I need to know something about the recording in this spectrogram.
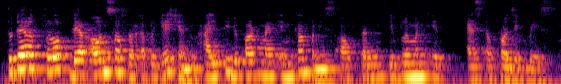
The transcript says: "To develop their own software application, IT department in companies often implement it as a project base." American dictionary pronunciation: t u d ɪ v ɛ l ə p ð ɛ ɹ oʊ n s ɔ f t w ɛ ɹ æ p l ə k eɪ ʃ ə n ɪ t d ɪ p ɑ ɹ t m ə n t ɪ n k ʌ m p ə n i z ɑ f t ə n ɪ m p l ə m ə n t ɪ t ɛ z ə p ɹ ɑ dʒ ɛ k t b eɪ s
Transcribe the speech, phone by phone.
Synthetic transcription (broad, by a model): t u d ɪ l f l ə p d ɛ ɹ oʊ n s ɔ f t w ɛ ɹ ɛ p l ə k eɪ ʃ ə n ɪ t d ɪ p ɑ ɹ t m ə n t ɪ n k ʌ m p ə n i s ɑ f t ə n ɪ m p l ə m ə n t ɪ t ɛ s ə p ɹ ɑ dʒ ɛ k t b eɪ s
